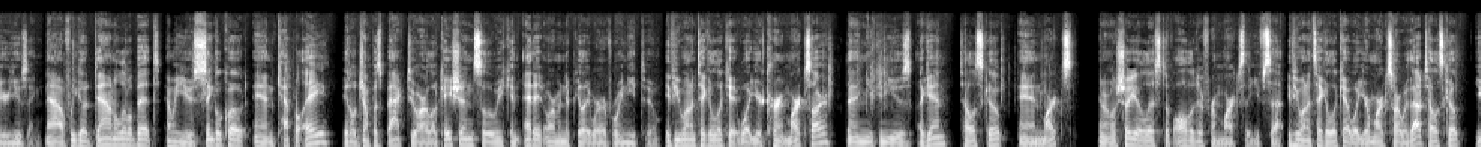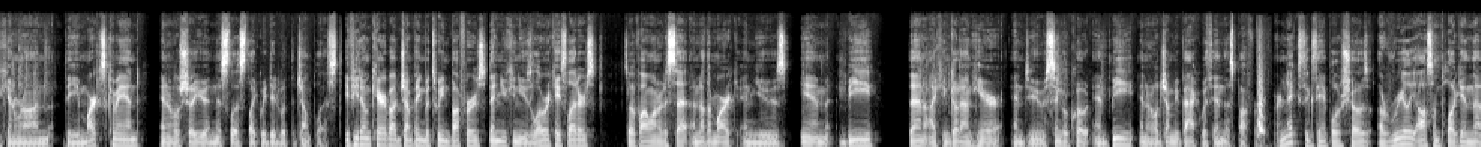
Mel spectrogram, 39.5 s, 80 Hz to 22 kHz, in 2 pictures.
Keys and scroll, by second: 0.8 ctrl+d, 2.6 ', 3.6 shift+a, 10.7-15.0 typing, 12.3 Tab, 19.1-20.7 typing, 20.9 Return, 27.6 j, 27.8 j, 27.9 j, 28.1 j, 30.1-30.8 typing, 31.9-32.5 typing, 33.7 ', 34.3 b.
